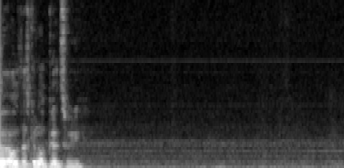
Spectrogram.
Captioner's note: none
